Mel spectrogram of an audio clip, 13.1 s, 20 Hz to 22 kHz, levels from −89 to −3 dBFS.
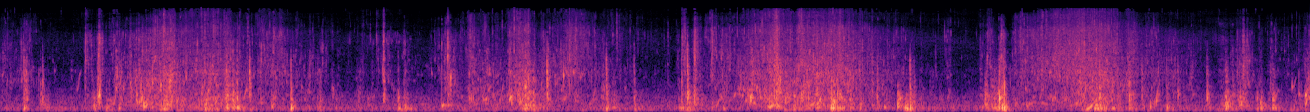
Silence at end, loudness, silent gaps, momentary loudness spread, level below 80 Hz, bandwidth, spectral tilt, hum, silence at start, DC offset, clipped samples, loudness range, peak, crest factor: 0 s; -30 LUFS; none; 14 LU; -64 dBFS; 16.5 kHz; -4.5 dB/octave; none; 0 s; under 0.1%; under 0.1%; 4 LU; -4 dBFS; 26 dB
